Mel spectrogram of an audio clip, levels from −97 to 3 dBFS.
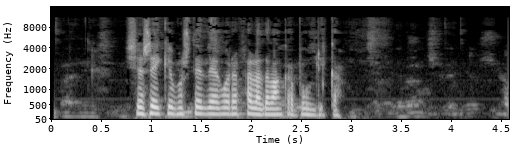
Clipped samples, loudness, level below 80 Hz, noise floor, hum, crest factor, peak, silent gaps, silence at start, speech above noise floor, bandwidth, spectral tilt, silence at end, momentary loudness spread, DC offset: under 0.1%; -17 LUFS; -58 dBFS; -51 dBFS; none; 20 dB; 0 dBFS; none; 0.75 s; 33 dB; 11.5 kHz; -5.5 dB/octave; 0 s; 13 LU; under 0.1%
